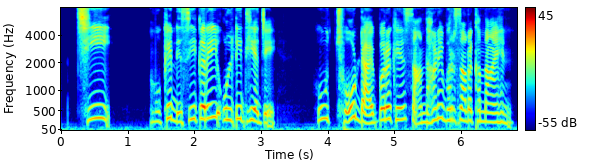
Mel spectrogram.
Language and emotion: Sindhi, disgusted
